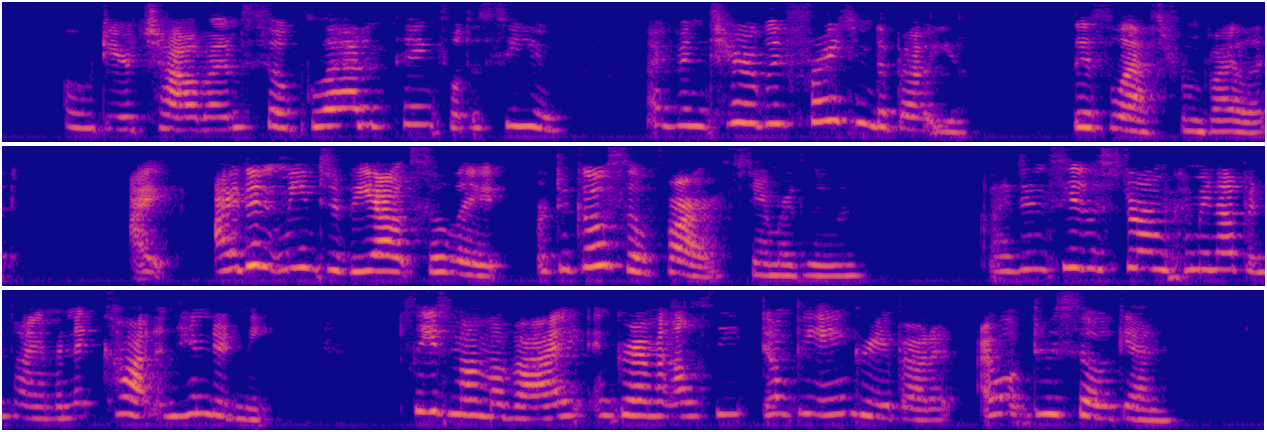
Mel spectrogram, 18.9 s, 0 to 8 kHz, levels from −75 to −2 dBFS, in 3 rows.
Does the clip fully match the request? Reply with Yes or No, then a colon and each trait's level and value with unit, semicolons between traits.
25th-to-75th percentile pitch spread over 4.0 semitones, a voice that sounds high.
Yes: average, 4.9 semitones; very high, 320 Hz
